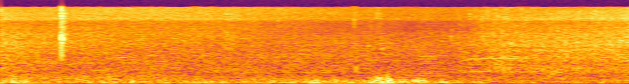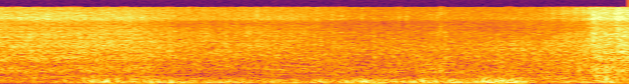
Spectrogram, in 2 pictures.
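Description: Wind buffeting the microphone with a low rumble, over small waves lapping on a sandy shore; a wave washes up onto the sand near the end.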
